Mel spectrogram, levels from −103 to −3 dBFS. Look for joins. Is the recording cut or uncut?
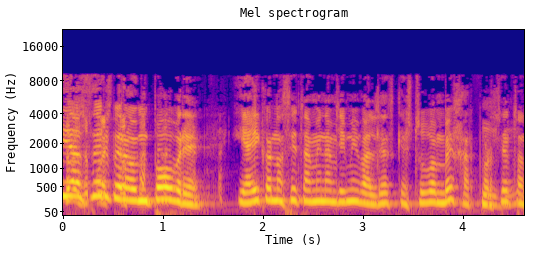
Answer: cut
